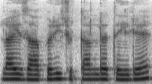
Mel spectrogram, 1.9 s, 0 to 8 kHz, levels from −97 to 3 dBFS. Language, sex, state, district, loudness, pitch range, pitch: Wancho, female, Arunachal Pradesh, Longding, -14 LUFS, 180-185 Hz, 180 Hz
